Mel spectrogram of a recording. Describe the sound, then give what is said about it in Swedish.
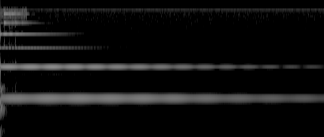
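A single bright doorbell chime strikes sharply, then rings on with a steady, slowly fading metallic tone for a few seconds over quiet background noise. “Under spänd förväntan ringde vi på ringklockan.”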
